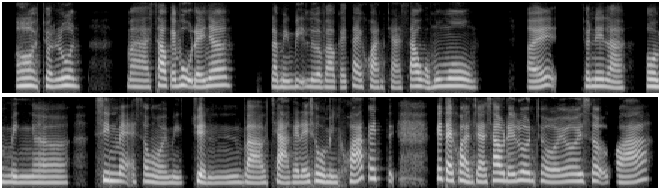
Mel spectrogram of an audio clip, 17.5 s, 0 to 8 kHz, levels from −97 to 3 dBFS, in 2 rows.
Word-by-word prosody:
Ờ, 250 0 +4
chuẩn 230 -3 0
luôn! 250 +1 +3 0.6
Mà 215 -2 -4
sau 250 -1 +7
cái 230 -2 -1
vụ 245 -3 +3
đấy 210 0 +2
nhá, 260 +3 +2 0.6
là 215 -2 -2
mình 205 -1 -3
bị 210 -3 -7
lừa 215 -1 -3
vào 205 -1 -3
cái 200 0 -9
tài 225 0 -4
khoản 210 -3 -5
trả 190 -3 -9
sau 230 0 +2
của 190 - -4
MoMo. 235 +3 +2 0.8
Đấy, 225 +6 -1 0.4
cho 235 - 0
nên 235 -1 +1
là 190 -3 -2 0.3
thôi, 230 -1 +5
mình, 195 -2 -1
ờ, 195 0 -3 0.4
xin 255 -3 +3
mẹ 225 -1 -3
xong 225 -1 0
rồi 185 -3 -2
mình 185 -1 -5
chuyển 190 -2 0
vào 185 -2 0
trả 180 -1 0
cái 195 +1 -2
đấy, 200 +2 0
xong 240 +1 +2
rồi 220 - +3
mình 200 -1 -1
khóa 225 - +1
cái 325 -1 +4
t 320 +1 -14 0.6
cái 315 -1 +4
tài 265 -4 +7
khoản 255 -6 +2
trả 210 0 +1
sau 255 +4 +6
đấy 235 0 +2
luôn. 260 -2 +2
Trời 210 -4 -2
ơi, 235 +1 0
sợ 240 -2 -3
quá! 210 +8 -1
220 Hz, 190 wpm, -22 LUFS, 200-240 Hz, 0.8 s, sau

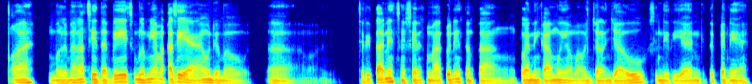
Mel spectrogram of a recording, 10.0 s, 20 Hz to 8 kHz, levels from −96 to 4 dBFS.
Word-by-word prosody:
Wah, 95 0 +1 0.2
boleh 85 +2 -1
banget 95 +4 +1
sih, 95 - +7
tapi 110 +7 +3
sebelumnya 100 +1 +1
makasih 105 0 +3
ya 85 - +2 0.2
udah 90 -3 +3
mau, 80 -1 -4 0.2
eee, 75 -4 -4 0.9
cerita 95 0 +1
nih 120 +1 +6
sharing-sharing 90 +2 -1
sama 85 -3 0
aku 95 +2 +1
nih 110 0 0
tentang 80 -2 -4
planning 90 0 +2
kamu 85 +2 +1
yang 80 -1 -2
mau 80 0 -4
jalan 80 -1 -2
jauh 85 +5 +2
sendirian 80 0 -1
gitu 80 +2 -7
kan 85 -3 -1
ya, 80 0 -1
85 Hz, 170 wpm, -26 LUFS, 80-95 Hz, 0.9 s, sih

